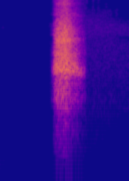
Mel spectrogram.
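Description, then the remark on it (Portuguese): A single short burst of breathy air exhaled through the nose hits the microphone, a sharp hissing puff lasting under half a second, then silence. “Cara, o seu microfone, ele tá pegando o vento do seu nariz, cara.”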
